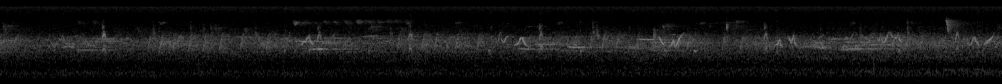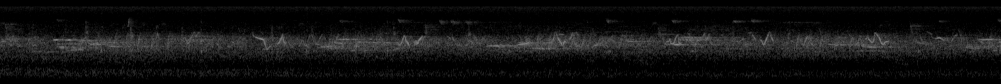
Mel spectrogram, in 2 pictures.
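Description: Many birds chirping and calling at once: a dense, continuous chorus of short chirps, whistles and quick sweeps over a steady hiss.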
